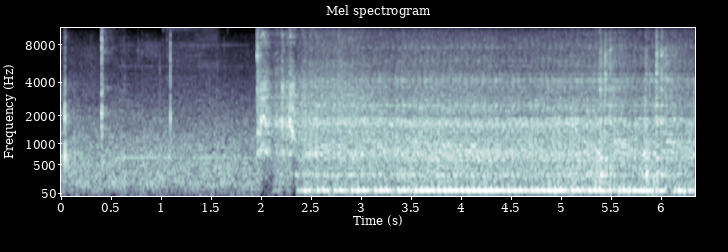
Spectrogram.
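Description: A Honda CB190TR 190cc motorcycle engine starts with a brief crank and catches at about two seconds, then settles into a steady, close, loud idle with a low rumbling throb for the rest of the time.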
